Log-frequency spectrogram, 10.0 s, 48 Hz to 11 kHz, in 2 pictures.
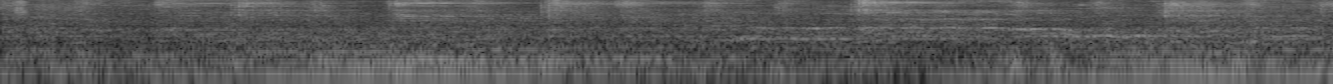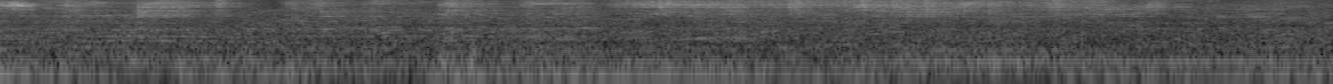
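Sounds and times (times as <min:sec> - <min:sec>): background voices: 0:00.0 - 0:10.0.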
